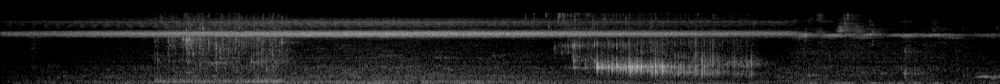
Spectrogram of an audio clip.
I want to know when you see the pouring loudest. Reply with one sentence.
The volume of the pouring peaks at 6 seconds.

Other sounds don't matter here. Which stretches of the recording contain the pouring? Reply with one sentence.
You can hear the pouring from 1.5 to 3.0 s and from 5.5 to 7.6 s.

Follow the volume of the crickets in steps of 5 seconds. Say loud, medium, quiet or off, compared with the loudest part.
loud, medium.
